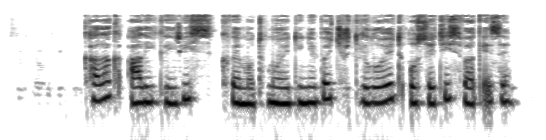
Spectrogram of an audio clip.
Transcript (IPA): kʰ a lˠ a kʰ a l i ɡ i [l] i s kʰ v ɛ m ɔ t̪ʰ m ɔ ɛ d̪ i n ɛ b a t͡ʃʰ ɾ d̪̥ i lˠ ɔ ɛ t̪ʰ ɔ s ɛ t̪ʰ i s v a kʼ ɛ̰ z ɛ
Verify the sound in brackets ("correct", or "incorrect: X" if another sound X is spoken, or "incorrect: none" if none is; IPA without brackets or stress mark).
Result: incorrect: ɾ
